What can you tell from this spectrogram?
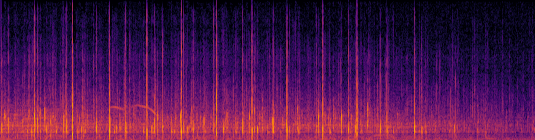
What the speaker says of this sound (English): How about one more round of applause while we hear some speeches?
